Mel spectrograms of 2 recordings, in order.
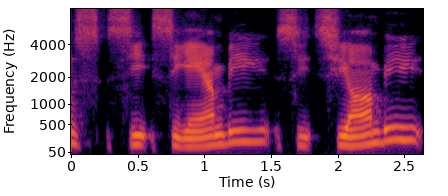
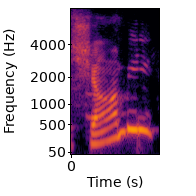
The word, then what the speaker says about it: Shambi: I think it's John Siambi. Oh, no. It's No. He says, "Why do you hate the RBI?" John, how do you pronounce that, Taylor? First of all, is it Shambi? Oh, my gosh. He would. So the backstory behind this is hilarious. So Okay. it's John Shambi for everybody who doesn't get the joke, and that Boog.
